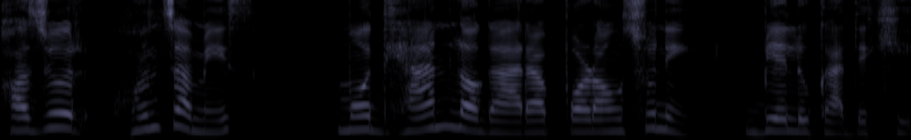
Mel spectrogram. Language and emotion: Nepali, neutral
